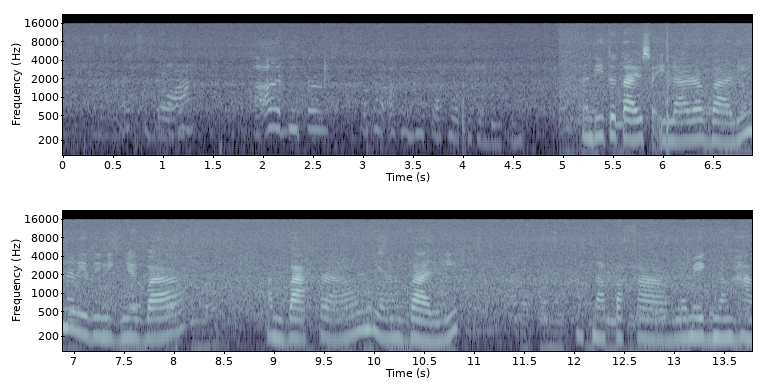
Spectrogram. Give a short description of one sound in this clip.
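A shallow river rushes and babbles over stones.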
